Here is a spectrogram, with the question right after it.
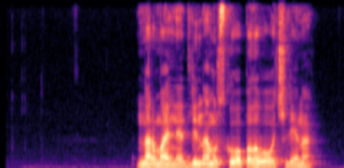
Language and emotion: Russian, neutral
